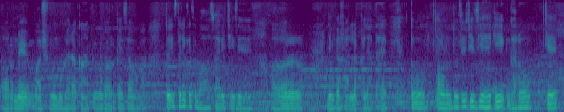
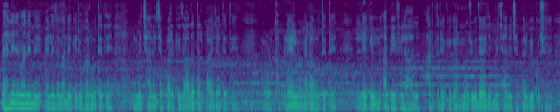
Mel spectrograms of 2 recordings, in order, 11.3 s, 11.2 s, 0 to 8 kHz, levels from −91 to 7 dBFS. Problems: constant background noise, low volume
